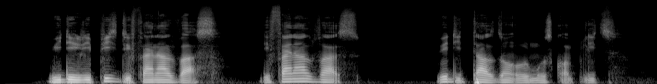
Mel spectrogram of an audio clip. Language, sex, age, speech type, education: Nigerian Pidgin, male, 15-29, spontaneous, tertiary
